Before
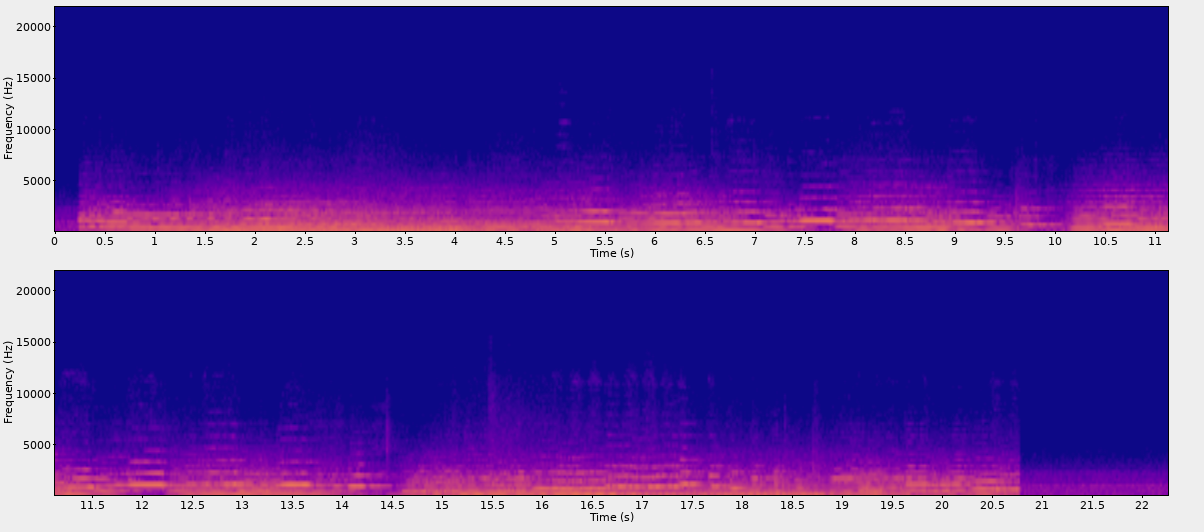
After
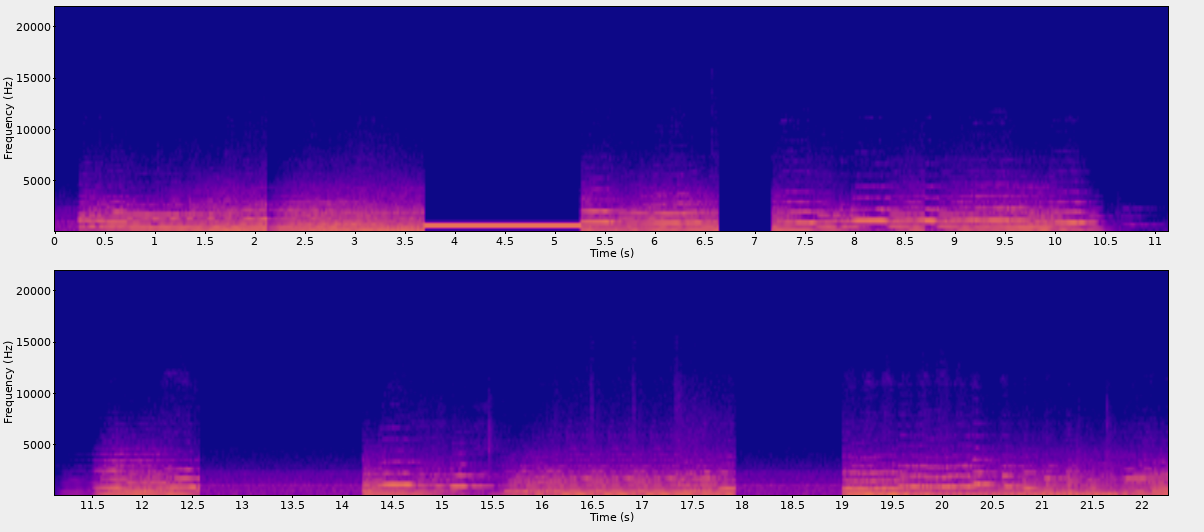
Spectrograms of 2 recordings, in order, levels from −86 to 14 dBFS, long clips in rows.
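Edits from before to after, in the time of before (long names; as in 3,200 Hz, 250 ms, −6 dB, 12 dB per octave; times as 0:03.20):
0:02.12–0:02.70: fade in equal-power, from −20 dB
0:03.69–0:05.26: beep over 671 Hz −20 dBFS
0:06.64: splice in silence 0.53 s
0:07.68–0:08.17: repeat, 2 plays
0:09.24–0:10.72: duck −23.5 dB, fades 0.24 s
0:11.56–0:13.19: fill with room tone
0:15.07–0:15.49: repeat, 3 plays
0:16.07: splice in room tone 1.07 s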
